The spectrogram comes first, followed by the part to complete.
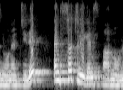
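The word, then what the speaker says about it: chelate: cyclic compound बना है इसको बोलते हैं चलेट कई बार इसको प्रोनाउंस किया जाता है कलेट और कलेट लिगेंड्स भी बोला जाता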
